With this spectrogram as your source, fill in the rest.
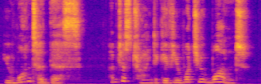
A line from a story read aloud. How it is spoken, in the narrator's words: Some part of him had been coming unravelled, with something like confusion on his face, he'd breathed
